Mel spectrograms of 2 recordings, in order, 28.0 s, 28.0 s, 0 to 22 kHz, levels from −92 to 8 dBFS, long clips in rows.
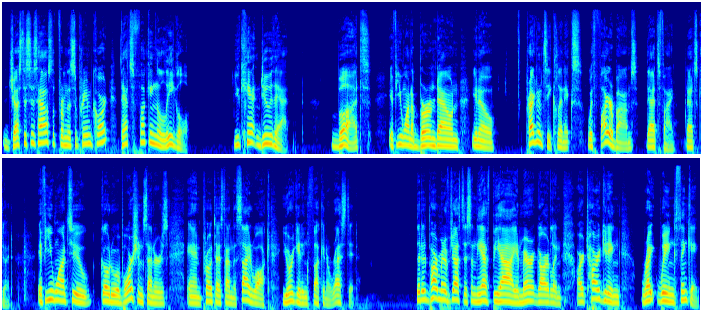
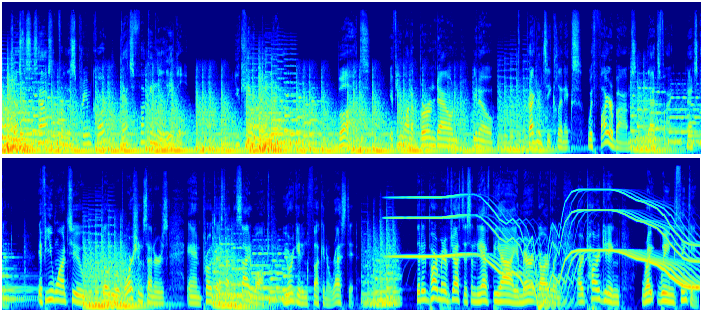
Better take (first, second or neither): first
